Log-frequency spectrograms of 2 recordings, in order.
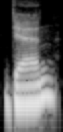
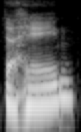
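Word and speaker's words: D'Haene: How do you pronounce his last name? Den. Den, okay. Dehane. Dehane would be the Francois butchering Den.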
